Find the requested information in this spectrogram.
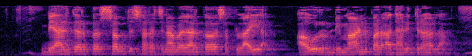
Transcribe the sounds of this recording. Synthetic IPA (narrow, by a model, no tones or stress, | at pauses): bjad͡zd̪ʌɾkosʌb̚d̪ʱsʌ̃ɾʌt͡ʃnabad͡zaɾkosʌplaj | awɾɖimaɳɖpʌɾad̪ʱaɾit̪ɾʌɦʌla̰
